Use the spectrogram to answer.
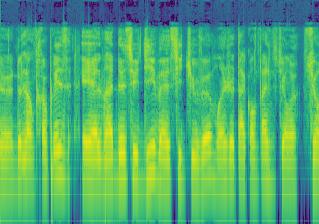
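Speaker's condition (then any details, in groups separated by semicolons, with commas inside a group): Dystonia; speech disorder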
